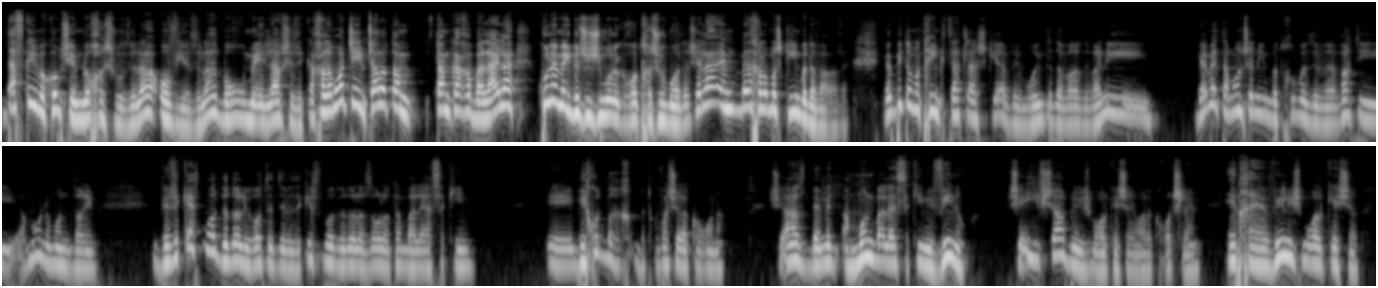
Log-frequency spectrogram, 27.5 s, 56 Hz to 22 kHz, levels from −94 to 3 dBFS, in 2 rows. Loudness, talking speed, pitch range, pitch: -23 LUFS, 195 wpm, 130-190 Hz, 150 Hz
